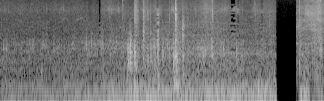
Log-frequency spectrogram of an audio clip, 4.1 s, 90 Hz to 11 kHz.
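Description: A car's engine running as the BMW X1 moves off, a steady low rumble that grows slightly louder, with a few light crackles. It cuts off suddenly near the end.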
